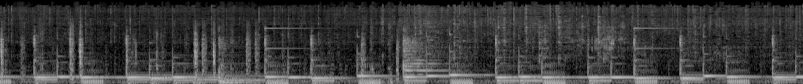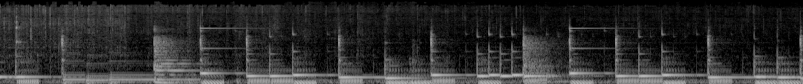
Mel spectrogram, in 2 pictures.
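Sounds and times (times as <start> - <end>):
food sizzling in frying pan: 0.0 - 12.6
background music with bass line: 0.0 - 16.0.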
